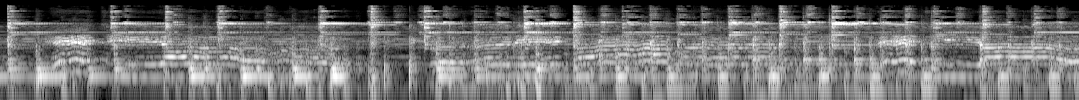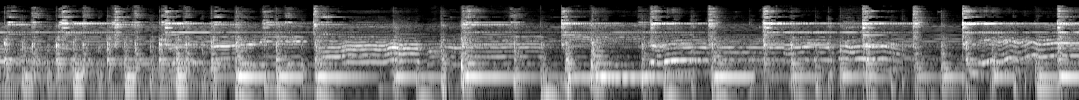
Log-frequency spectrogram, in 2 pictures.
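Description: Warkari devotional bhajan: a boy sings a flowing melody to harmonium, with a steady drone beneath. Taal hand cymbals and a pakhawaj barrel drum keep a quick, steady beat of sharp strokes.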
